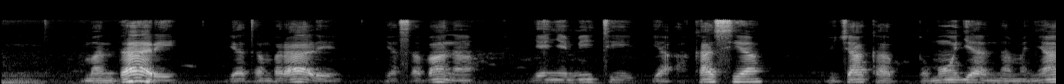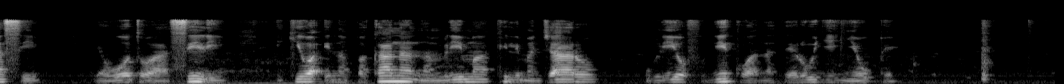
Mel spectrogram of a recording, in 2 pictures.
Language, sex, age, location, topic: Swahili, male, 25-35, Dar es Salaam, agriculture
